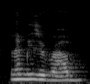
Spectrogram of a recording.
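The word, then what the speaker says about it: Les Misérables: People keep telling me you don't pronounce the last half of the word, so Les Miserables.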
